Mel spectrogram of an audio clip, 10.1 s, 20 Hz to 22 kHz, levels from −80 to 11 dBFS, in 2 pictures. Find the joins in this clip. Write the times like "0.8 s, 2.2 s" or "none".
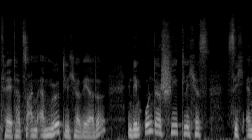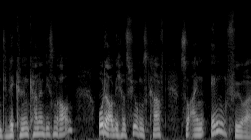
none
